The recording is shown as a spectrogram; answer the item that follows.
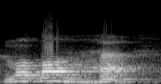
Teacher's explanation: Ha itu muncul dari tenggorokan yang paling jauh ya. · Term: huruf ha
